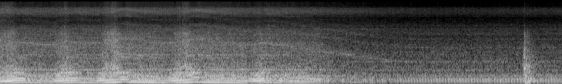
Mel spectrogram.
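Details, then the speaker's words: 1995 Toyota Corolla, after a flex pipe was fitted where the catalytic converter was missing, fixing a big exhaust leak: a few throttle blips, then a low, even, quiet idle with no raspy puffing; normal idle. "so all right so we finally got the exhaust installed on the car it sounds much better than before way quieter for whoever buys it"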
